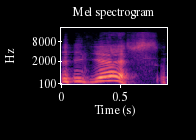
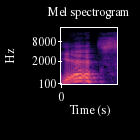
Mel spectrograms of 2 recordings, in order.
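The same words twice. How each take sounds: First: The word comes with a flustered chuckle. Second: The word sounds flat and unconvincing. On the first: "Flustered chuckle"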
